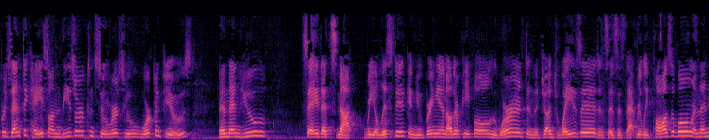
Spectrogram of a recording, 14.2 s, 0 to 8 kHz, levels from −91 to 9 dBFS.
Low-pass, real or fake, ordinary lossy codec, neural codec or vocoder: 7.2 kHz; fake; MP3, 32 kbps; codec, 16 kHz, 4 kbps, X-Codec, HuBERT features, trained on general audio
